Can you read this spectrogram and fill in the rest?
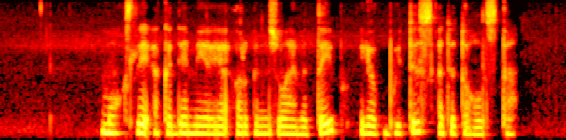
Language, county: Lithuanian, Kaunas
